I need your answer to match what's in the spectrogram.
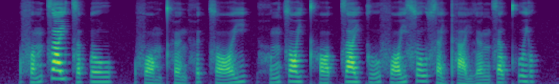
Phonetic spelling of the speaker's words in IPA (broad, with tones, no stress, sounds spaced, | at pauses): f ɐ˨˥ m t͡s aː˥ j t͡s ɐ˨˥ p̚ l o˧ w | f ɔː˨˩ m t̪ʰ œː˨˩ n h ɵ˧ t̚ s ɔː˨˥ j | h ʊ˨˥ ŋ t͡s ɔː˧ j t̪ʰ ɔː˨ t̚ t͡s aː˧ j k uː˨˥ f ɔː˨˥ j s o˧ w s ɐ˨˩ j pʰ aː˨˩ j l œː˨ ŋ s ɐ˧ w kʷʰ ɐ˥ j ʊ˥ k̚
